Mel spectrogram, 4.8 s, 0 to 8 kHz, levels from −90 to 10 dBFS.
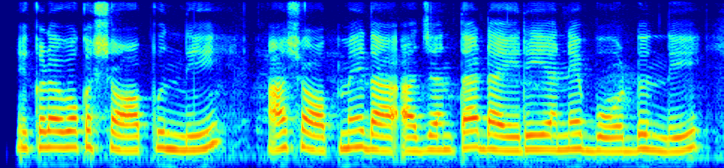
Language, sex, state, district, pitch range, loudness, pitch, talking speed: Telugu, female, Telangana, Hyderabad, 220-255 Hz, -14 LUFS, 230 Hz, 150 wpm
